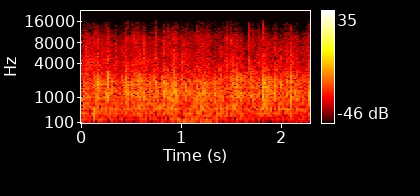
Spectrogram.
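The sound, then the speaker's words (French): Applause from a church audience honouring the church's seniors: steady, dense clapping from many hands that holds at an even level throughout, with no break or voices standing out. “Est-ce qu'on peut les applaudir, tous nos aînés?”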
